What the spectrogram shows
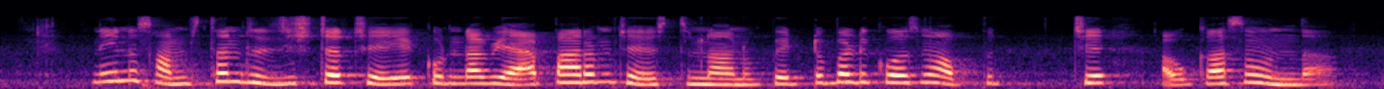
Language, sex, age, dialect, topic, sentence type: Telugu, female, 18-24, Utterandhra, banking, question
